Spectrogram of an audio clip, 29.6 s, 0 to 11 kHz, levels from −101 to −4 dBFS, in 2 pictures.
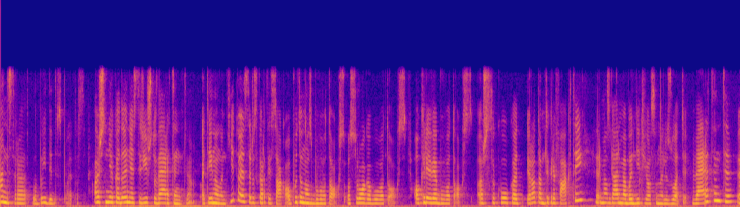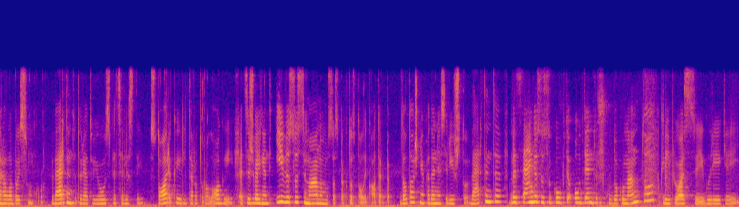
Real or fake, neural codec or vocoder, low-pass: real; none; 7.2 kHz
